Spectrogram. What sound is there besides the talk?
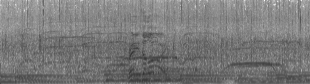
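audience applause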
